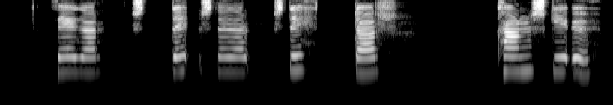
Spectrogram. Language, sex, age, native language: Icelandic, female, 8, Icelandic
